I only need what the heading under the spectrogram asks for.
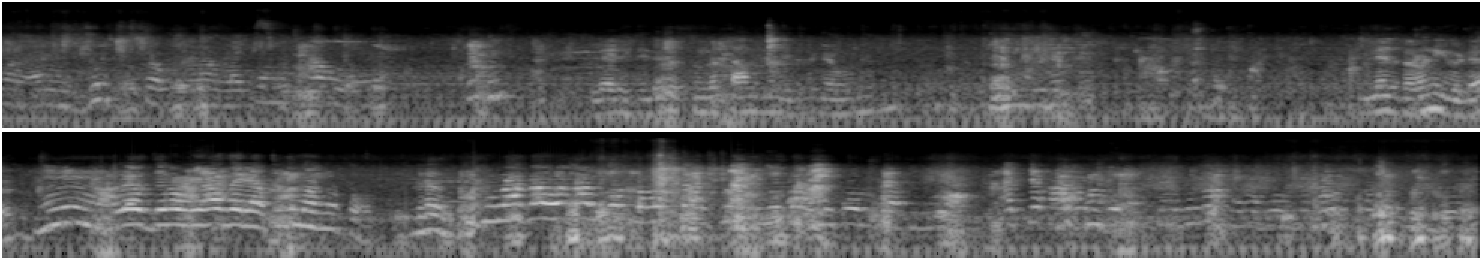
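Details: Farm pigs with piglets in Tripura, India, being fed: rapid grunting builds into loud, wavering, arched squeals from many animals together, most intense in the second half, over constant pen noise.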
